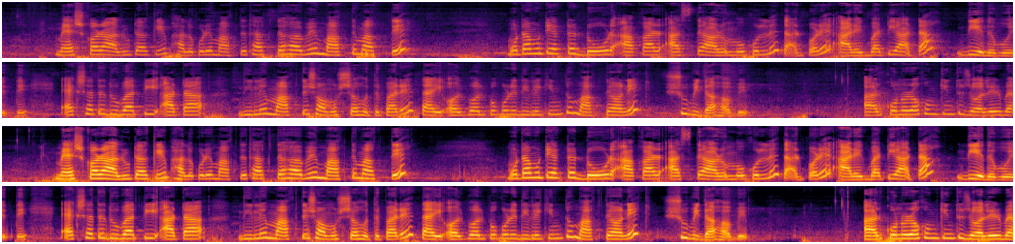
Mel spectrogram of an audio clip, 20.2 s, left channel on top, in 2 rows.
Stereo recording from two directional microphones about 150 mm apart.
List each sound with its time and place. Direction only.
0.6 s speech: 50° right (ahead or behind)
5.1 s speech: 45° right (ahead or behind)
18.7 s a woman's voice: 45° right (ahead or behind)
